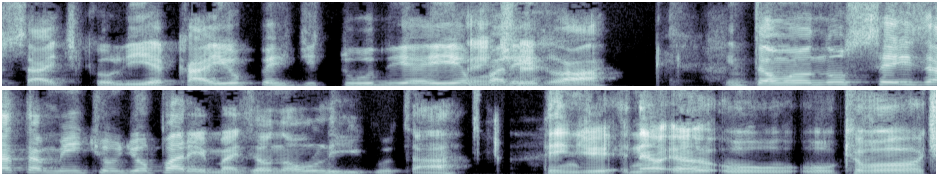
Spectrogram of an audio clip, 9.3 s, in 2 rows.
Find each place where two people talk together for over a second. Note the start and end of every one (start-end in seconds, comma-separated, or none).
none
